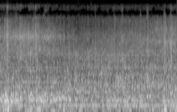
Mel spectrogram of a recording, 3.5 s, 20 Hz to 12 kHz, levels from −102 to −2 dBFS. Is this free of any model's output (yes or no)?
no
